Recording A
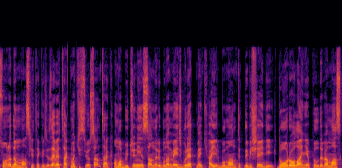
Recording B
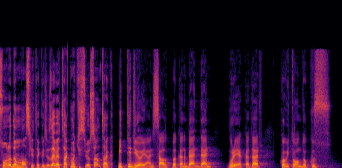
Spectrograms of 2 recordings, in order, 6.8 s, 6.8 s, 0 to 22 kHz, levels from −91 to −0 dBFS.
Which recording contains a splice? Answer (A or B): B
